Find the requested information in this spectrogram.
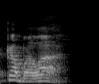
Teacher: A pronúncia Kabbalah, com a última sílaba tônica, vem da sua origem hebraica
